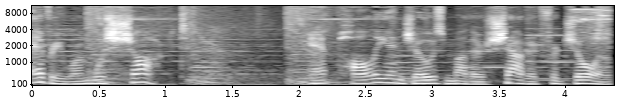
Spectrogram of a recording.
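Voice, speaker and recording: A man's voice: mid-range voice, expressive, a little slow. Man, children's storybook narrator, scripted reading, mid-range voice, prominent background music.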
